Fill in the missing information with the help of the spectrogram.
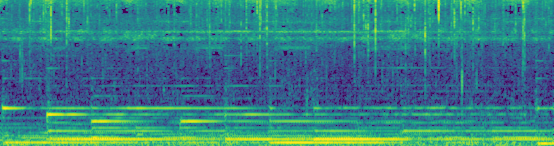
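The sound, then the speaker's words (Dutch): A steady, hissing wood campfire crackles with scattered sharp pops, while a soft, sustained low drone of tones hums underneath throughout. “En breng je aandacht naar het gekraak en het geplof van het vuur.”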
